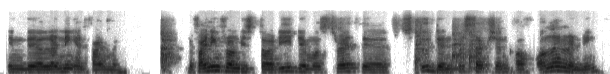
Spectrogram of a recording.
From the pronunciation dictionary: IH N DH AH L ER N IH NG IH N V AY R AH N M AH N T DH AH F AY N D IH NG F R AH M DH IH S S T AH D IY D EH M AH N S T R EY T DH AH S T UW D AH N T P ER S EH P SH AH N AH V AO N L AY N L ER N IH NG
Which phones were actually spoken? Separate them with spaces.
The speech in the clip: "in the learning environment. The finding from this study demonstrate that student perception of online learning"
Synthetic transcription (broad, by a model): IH N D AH L ER N IH NG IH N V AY AH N M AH N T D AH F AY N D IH NG F R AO M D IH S S T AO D IY D EH M AH N S T R EY T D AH S T UW D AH N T P ER S EH P SH AH N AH F AO N L AY N L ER N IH NG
